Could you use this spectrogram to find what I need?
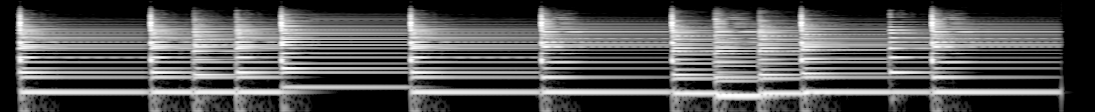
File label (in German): melodie; MelodiediktateII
